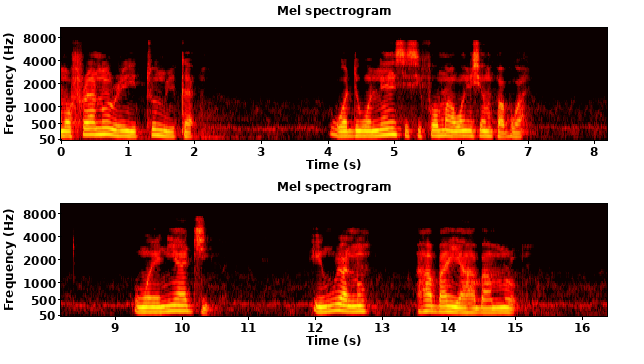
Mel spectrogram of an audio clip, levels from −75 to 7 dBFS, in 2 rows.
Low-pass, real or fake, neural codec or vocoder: 7.2 kHz; fake; codec, 16 kHz, 4 kbps, FunCodec, trained on Chinese and English, 50 frames a second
